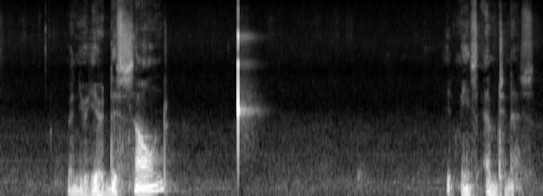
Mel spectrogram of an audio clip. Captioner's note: Mooji clacks the sticks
